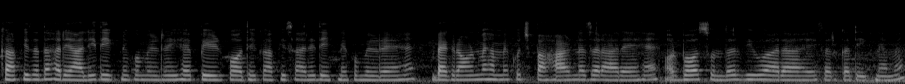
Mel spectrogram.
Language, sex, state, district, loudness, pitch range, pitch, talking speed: Hindi, female, Jharkhand, Sahebganj, -35 LUFS, 205-220 Hz, 210 Hz, 245 wpm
